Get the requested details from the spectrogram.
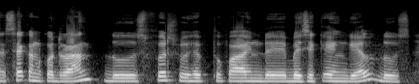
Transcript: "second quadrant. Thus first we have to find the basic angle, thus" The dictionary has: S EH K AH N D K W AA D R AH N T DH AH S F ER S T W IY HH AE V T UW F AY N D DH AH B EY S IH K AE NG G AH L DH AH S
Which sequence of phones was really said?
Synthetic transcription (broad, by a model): S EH K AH N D K W AA D R AH N T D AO S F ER S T W IY HH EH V T UW F AY N D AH B EY S IH K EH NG G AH L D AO S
